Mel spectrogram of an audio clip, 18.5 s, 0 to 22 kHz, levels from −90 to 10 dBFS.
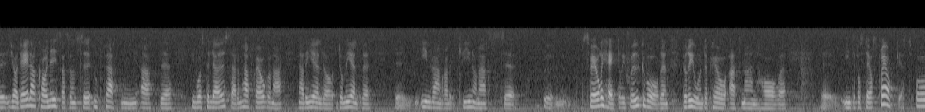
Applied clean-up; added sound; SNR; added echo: none; none; none; none.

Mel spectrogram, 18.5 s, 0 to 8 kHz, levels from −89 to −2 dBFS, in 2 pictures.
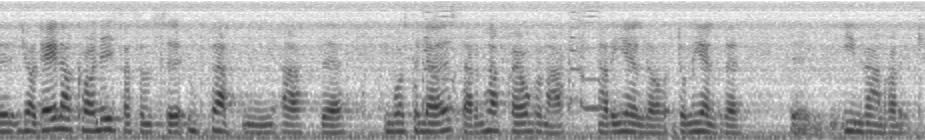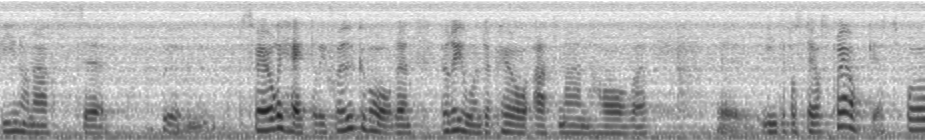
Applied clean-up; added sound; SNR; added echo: none; Chicken, rooster; 18 dB; reverberation time 0.4 s.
